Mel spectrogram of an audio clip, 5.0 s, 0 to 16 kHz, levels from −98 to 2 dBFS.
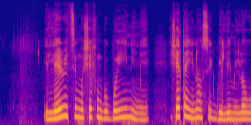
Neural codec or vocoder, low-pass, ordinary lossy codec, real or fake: none; 14.4 kHz; none; real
